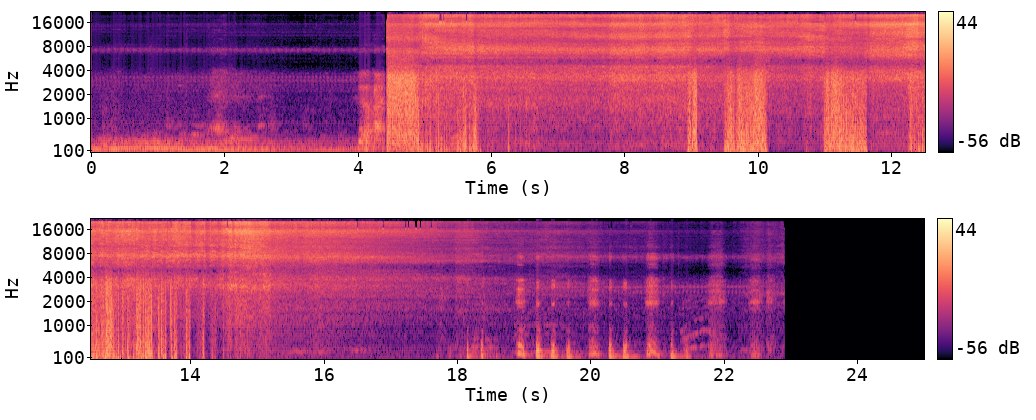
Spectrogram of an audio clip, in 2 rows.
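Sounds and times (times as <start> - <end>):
crackling: 4.4 - 16.4
gas hissing through tubing: 4.4 - 22.9.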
